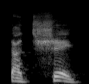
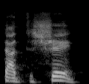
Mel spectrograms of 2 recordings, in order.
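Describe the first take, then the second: First: Said in the usual way. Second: "Tatshe" with a short break after tat; Hebrew word demo. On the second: Shown as a demonstration. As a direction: model "Tatshe" clearly for students. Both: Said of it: "tercera palabra del versículo once".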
